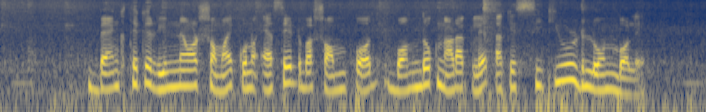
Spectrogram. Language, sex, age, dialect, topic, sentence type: Bengali, male, 18-24, Standard Colloquial, banking, statement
